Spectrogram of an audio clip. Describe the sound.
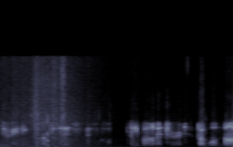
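Telephone keypad tones as someone dials a White House phone number, short electronic beeps mixed in with people talking throughout.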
